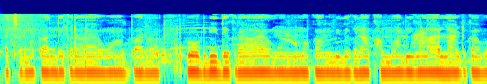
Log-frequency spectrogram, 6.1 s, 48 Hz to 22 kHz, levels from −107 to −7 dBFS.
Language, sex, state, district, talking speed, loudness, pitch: Hindi, male, Chhattisgarh, Rajnandgaon, 235 wpm, -33 LUFS, 120 Hz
